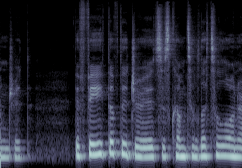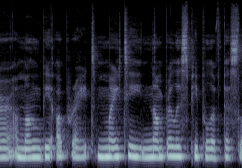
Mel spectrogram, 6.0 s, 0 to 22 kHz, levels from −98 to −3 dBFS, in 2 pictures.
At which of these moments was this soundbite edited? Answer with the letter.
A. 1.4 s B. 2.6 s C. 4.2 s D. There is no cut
D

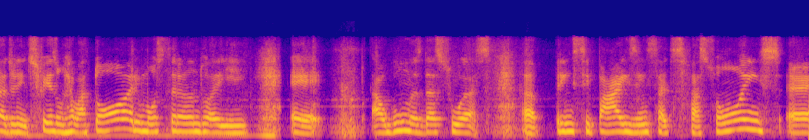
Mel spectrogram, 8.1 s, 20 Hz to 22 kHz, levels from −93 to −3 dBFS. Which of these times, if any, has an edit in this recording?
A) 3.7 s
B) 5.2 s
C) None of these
A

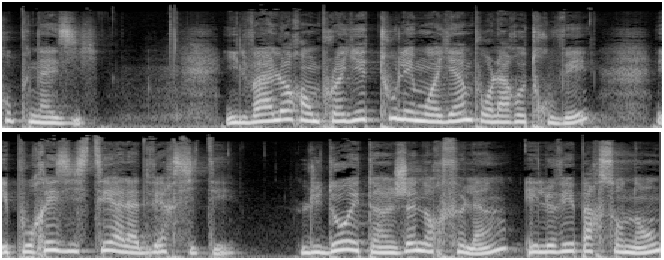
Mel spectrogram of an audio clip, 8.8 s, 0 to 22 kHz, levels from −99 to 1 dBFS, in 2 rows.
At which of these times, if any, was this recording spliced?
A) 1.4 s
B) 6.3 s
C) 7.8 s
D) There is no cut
B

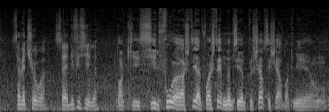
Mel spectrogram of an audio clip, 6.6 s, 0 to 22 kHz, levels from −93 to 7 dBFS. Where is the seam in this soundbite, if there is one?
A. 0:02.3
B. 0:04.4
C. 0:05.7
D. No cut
A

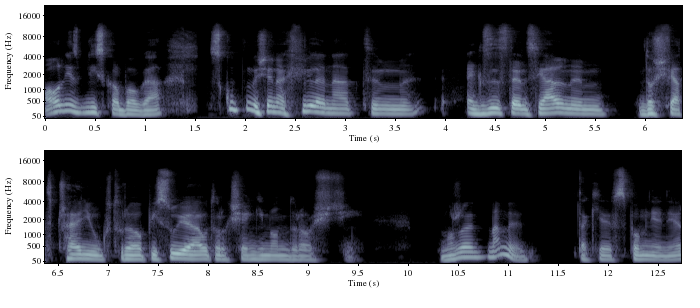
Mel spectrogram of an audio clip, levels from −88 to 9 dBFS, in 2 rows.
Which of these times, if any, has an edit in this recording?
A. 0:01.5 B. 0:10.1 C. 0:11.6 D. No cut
A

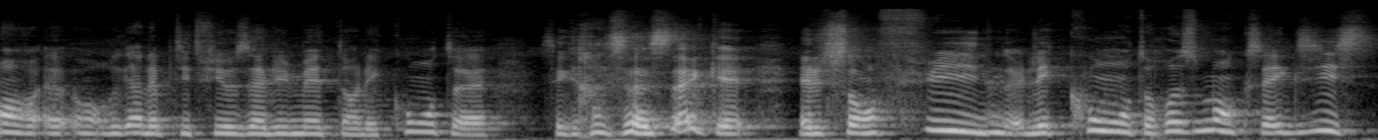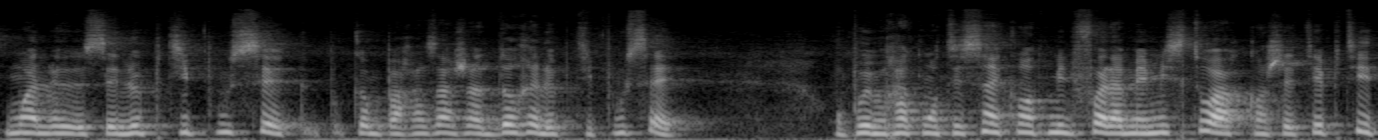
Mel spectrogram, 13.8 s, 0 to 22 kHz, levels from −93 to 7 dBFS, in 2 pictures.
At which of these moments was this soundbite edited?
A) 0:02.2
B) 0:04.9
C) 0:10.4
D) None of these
B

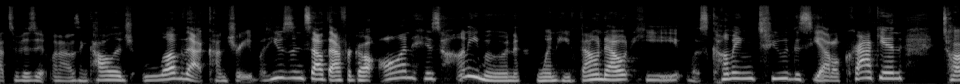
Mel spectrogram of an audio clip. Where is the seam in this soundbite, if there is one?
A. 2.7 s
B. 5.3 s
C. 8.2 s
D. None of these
B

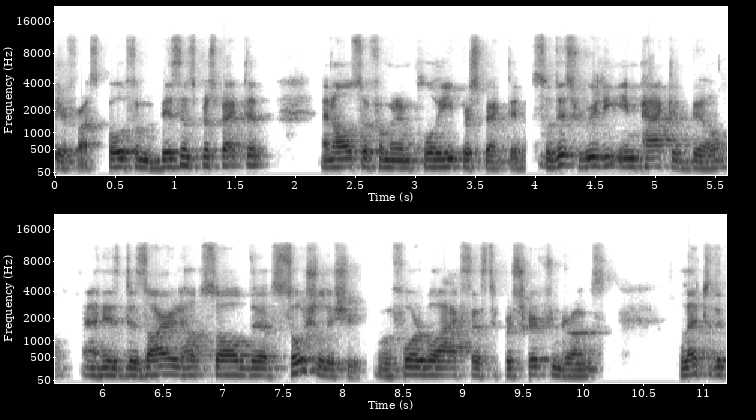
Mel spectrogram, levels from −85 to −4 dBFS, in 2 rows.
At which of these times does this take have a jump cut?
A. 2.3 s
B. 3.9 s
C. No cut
B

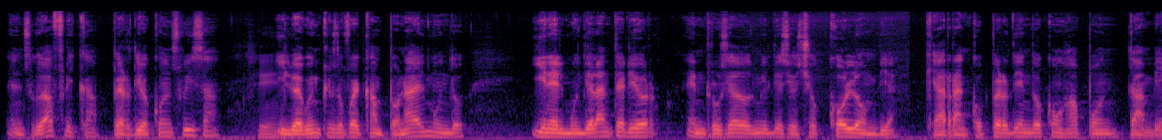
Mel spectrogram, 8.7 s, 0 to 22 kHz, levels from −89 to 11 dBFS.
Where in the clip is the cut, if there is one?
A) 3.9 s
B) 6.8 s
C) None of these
B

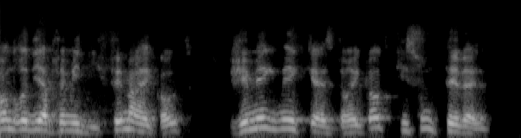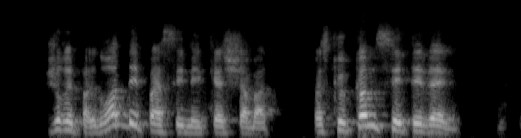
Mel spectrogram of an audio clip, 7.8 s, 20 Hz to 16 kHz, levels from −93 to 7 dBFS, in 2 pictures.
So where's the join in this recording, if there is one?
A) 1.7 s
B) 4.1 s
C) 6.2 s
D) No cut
D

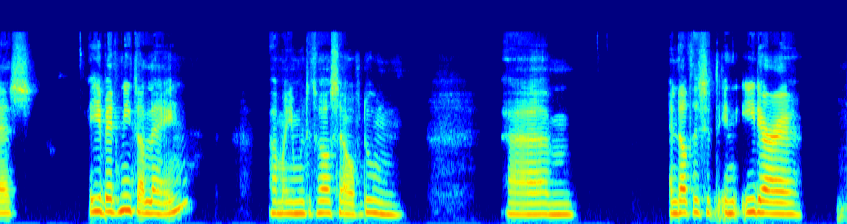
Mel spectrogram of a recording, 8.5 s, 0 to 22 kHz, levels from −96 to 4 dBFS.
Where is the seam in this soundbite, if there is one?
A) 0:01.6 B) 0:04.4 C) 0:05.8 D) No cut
D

